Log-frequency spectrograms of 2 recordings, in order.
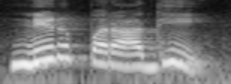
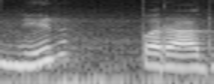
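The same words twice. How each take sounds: First: निरपराधी ending in long ī; निरपराधी, the extra ī sounded at the end; wrong form shown. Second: निरपराध ending on dh; निरपराध, stopping at -rādh; correct form shown. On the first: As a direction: say निरपराधी with final -dhī. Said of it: "निरपराधी नहीं होता है". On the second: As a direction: say निरपराध with no final ī. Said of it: "क्या होता है?". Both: Shown as a demonstration.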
